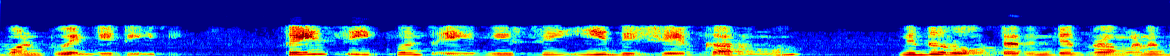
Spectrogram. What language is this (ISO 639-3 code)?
mal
